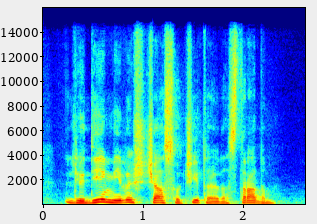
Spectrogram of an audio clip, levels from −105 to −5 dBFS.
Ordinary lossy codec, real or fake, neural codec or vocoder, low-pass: AAC, 96 kbps; fake; codec, 44.1 kHz, 7.8 kbps, DAC; 14.4 kHz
